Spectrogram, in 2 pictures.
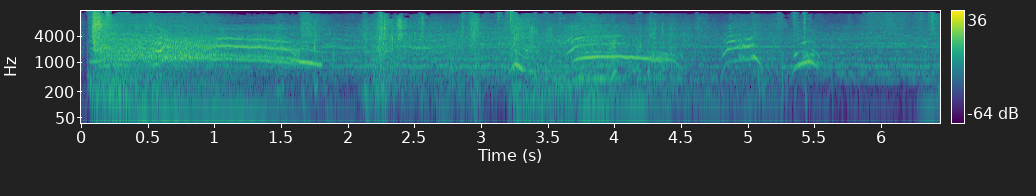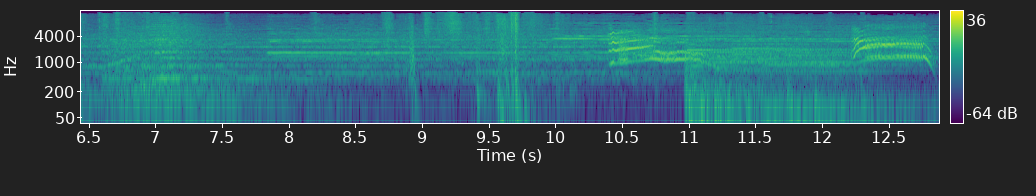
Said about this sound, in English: But when she screams, did you notice she screams like a 50-year-old woman?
